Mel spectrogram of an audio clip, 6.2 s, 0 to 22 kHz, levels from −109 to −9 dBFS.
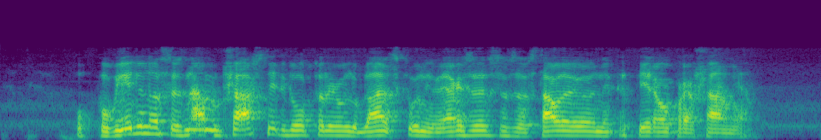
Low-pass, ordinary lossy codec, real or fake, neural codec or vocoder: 5.4 kHz; none; fake; codec, 16 kHz, 8 kbps, FunCodec, trained on LibriTTS, 25 frames a second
